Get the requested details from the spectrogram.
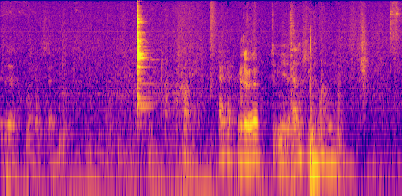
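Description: A metal bicycle frame clanks and knocks as it is handled.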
